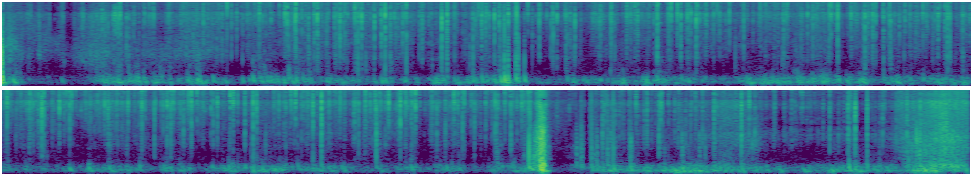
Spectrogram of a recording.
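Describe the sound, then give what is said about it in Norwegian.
A wood campfire, being fed with more wood, crackles steadily, a dense stream of small pops and snaps with a low hiss underneath, and one sharper crack near the end. No one speaks. “Mate på bålet med ved, og vår litt mat. Hør for en deilig bållyd.”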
